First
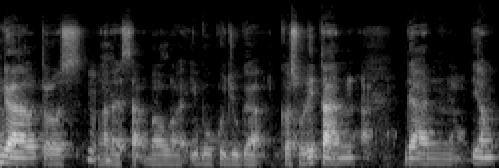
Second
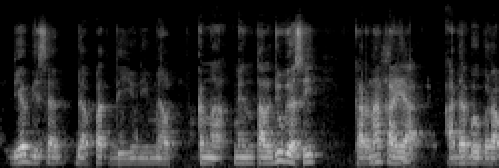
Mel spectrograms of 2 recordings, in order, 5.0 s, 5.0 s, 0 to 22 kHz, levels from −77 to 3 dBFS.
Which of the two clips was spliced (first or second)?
second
